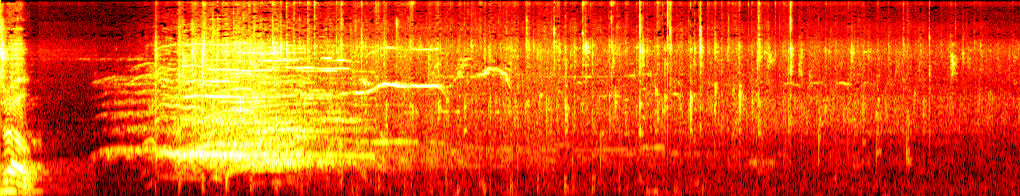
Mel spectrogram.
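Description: A crowd cheers and whistles, then slowly fades.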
